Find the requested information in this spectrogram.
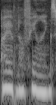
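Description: It sounds sad and self-pitying. The speaker wants sympathy. "I wouldn't say that as like a, I have no feelings, feel bad for me"

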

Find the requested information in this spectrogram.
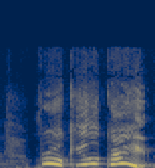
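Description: It is said in a light, casual, polite tone. He is just being courteous. "Or they could be like"

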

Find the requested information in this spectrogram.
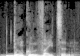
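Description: It is pronounced with a German pronunciation. "In German, it would be"

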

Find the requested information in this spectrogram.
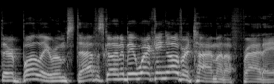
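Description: It is said in a put-on comedic impression voice. "I just pictured him tweeting that as John Mulaney"

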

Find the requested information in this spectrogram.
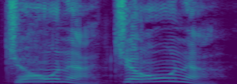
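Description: The voice is bright, quick and excited. God has great news to share. "what if it's like he's excited because he has something great to tell you?"

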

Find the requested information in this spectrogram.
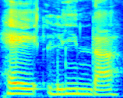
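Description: It is said with an attempted Spanish accent. It is heard spoken aloud. "in Spanish, I'm sure if he said it, it would have been like"

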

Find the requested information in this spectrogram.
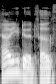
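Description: It is said in a put-on, exaggerated voice. "I'm gonna stop doing that voice"

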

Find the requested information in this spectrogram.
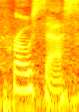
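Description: It is said in a Canadian accent. "I love how they say process"

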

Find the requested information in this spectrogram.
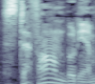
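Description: The name is said with a French sound. The speaker calls it wrong. "at first it has a very French sound, so I thought"

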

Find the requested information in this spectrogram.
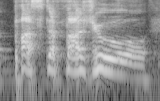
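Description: It is pronounced with a showy Italian accent. The speaker is trying to impress others. "tries to impress everybody with his pronunciation"

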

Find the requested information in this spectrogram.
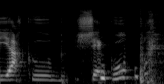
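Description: The name is said with a Polish pronunciation.

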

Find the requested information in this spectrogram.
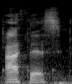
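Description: The middle consonant is a lisped 'th' sound. "They'll say Athes"

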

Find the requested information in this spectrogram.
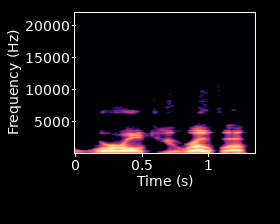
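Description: The name is said with an American pronunciation. "the slang American pronunciation"

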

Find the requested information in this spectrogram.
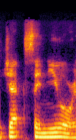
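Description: The surname has a Spanish-style pronunciation. The name is made to sound like a Spanish golfer's. The speaker calls it wrong. "as if he was some Seve Ballesteros"

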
